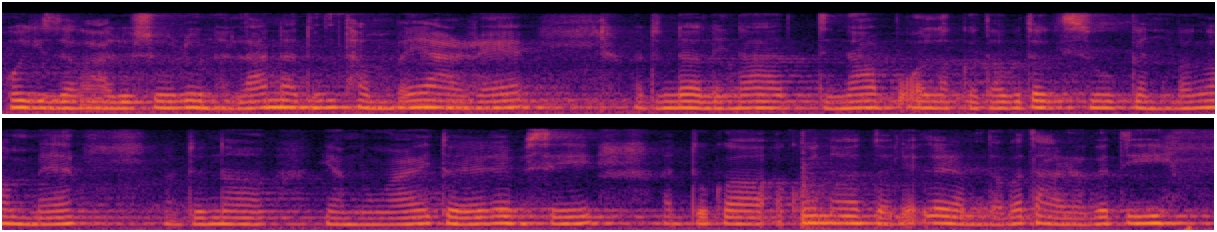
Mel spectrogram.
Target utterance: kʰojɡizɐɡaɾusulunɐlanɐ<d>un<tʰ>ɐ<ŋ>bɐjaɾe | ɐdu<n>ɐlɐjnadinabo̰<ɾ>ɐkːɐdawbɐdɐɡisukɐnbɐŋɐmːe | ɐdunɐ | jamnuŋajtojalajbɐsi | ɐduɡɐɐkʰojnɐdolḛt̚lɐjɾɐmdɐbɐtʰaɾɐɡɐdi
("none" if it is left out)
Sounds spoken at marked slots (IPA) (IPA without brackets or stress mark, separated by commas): d, tʰ, m, n, l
